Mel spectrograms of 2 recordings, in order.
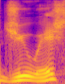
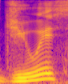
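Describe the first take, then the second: First: The word is said plainly, without a lisp. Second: The word is said with a lisp. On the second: "they have this weird lisp"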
